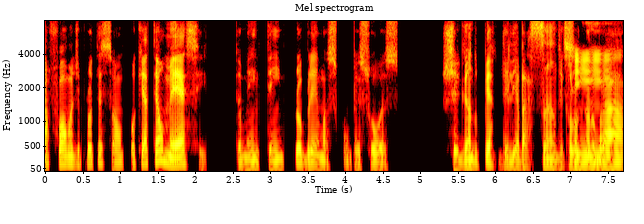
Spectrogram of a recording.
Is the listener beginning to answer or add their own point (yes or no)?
yes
